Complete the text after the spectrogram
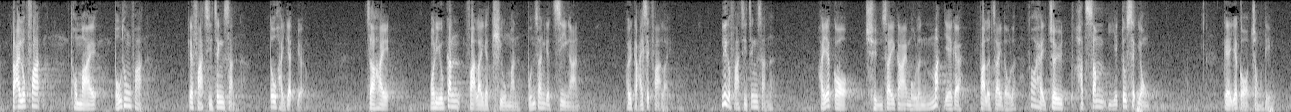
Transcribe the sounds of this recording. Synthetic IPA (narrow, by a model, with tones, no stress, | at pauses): t̪aː˨jlʊ˨k̚faː˧t̚t̪ʰʊ˨˩ŋmaː˨˩jpo˨˥wt̪ʰʊ˥ŋfa̰ː˧t̚ | kɛː˧faː˧t̚t͡siː˨˧t͡sɪ˥ŋsɐ̰˨˩n | t̪o˥whɐ˨jːɐ˥t̚jœ̰ː˨˩ŋ | t͡sɐ˨wɦɐ˨j | ŋɔː˨˧ɾe˨ji˧wkɐ˥nfa̰ː˧t̚lɐ˨jkɛː˧t̪ʰiː˨˩wmɐ̰˨˩npuː˨˥nsɐ˥nkɛː˧t͡siː˨ŋa̰ː˨n | hɵ˧ɥka̰ː˨˥jsɪ˥k̚fa̰ː˧t̚lɐ̰˨˩j | liː˥kɔː˧faː˧t̚t͡siː˨˧t͡sɪ˥ŋsɐ̰˨˩nlɛ˥ | hɐ˨jɐ˥t̚kɔː˧t͡ʃʰyː˨˩nsɐ˧jkaː˧jmo˨˩wlɵ˨nmɐ˥t̚jɛː˨˧kɛː˧ | faː˧t̚lɵ˨t̚t͡sɐ˧jt̪o˨wlɛː˥ | t̪o˥˨ɦɐ˨jt͡ʃɵ˧ɥhɐ˨t̚sɐ˥mjiː˨˩jɪ˨k̚t̪o˥wsɪ˥k̚jʊ˨ŋ | kɛː˧jɐ˥t̚kɔː˧t͡sʊ˨ŋt̪iː˨˥m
